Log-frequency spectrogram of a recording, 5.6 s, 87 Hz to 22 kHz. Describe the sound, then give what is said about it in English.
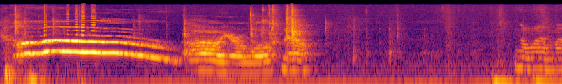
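A 5-year-old boy in Rhode Island, pretending to be a werewolf, howls like a wolf in a high voice: one long, drawn-out howl that slowly falls in pitch, a shorter wavering one right after, then a brief third starting near the end. “Oh, you're a wolf now? No, I'm a werewolf.”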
